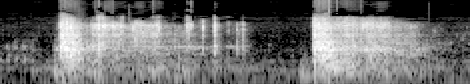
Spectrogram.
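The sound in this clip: Two loud gunshots fired at something in a river, each a sharp crack followed by a long, rumbling decay, the second coming about two and a half seconds after the first.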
